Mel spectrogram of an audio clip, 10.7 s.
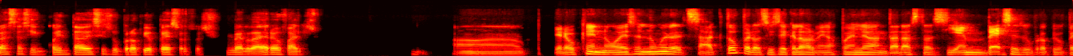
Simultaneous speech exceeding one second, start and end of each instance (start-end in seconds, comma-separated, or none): none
